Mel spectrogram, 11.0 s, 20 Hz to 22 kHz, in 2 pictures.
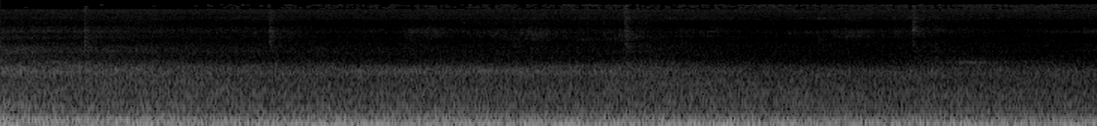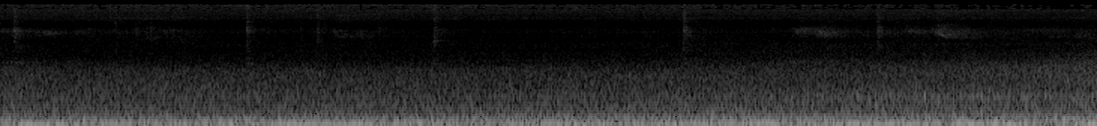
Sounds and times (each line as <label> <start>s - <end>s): Cars Passing 0.0s - 10.9s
